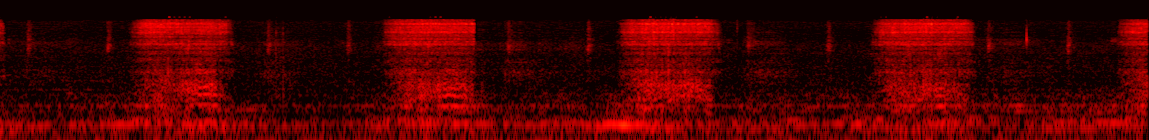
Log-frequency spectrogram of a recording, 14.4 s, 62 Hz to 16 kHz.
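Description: Loud, harsh snoring on each breath, about 20 a minute, over steady room hum; snoring during sleep.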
